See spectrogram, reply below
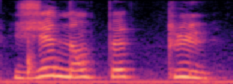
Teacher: a gente não vai pronunciar o S nesse caso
